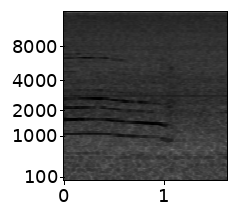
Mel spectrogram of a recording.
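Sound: cat meowing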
